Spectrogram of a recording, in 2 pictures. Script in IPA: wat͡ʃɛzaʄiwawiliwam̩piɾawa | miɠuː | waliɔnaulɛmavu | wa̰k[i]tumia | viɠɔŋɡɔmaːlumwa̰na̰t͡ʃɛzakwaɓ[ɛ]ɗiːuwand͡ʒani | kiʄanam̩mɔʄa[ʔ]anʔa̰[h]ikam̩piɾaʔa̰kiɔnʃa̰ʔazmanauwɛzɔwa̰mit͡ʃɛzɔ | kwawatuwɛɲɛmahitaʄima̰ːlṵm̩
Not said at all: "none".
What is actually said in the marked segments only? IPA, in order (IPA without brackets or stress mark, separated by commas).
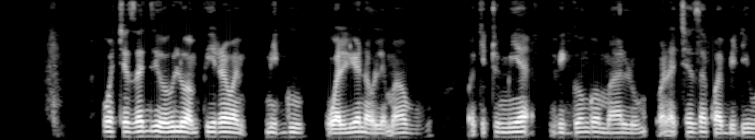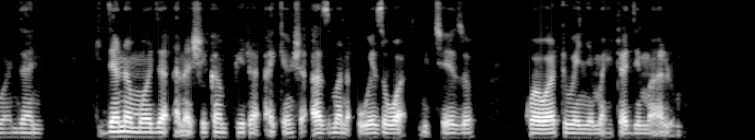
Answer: i, i, ʔ, ʃ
